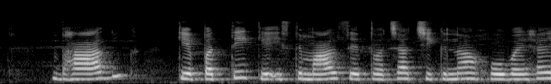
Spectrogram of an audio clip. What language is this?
Magahi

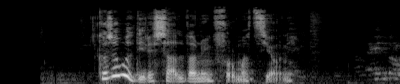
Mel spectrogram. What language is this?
Italian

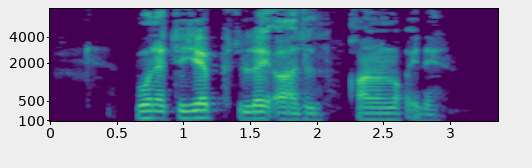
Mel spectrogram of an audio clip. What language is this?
Uyghur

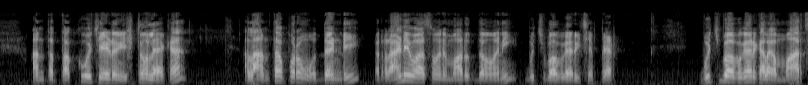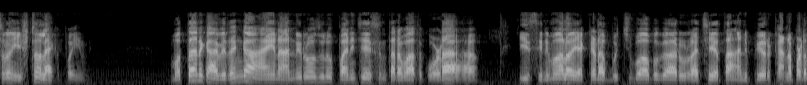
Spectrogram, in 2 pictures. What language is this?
Telugu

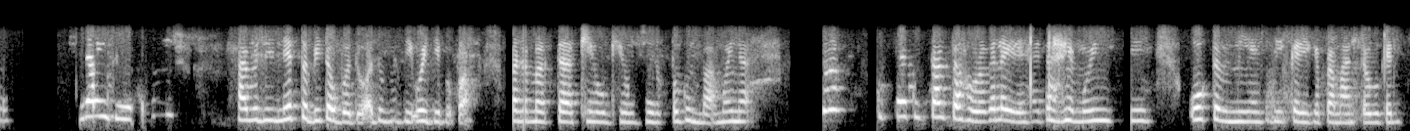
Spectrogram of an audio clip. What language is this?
Manipuri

